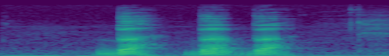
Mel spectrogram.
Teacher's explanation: Same exact movement, same exact tools as the P sound, but this time we're going to use the voice. You activate the voice just before you open your lips, B, B, B, like that.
